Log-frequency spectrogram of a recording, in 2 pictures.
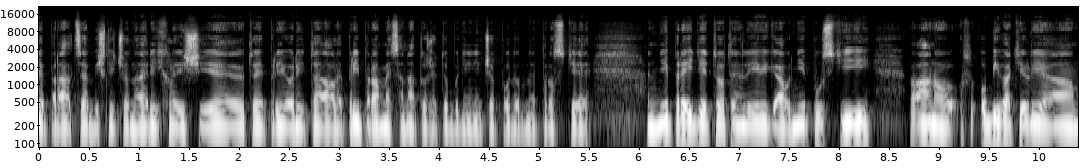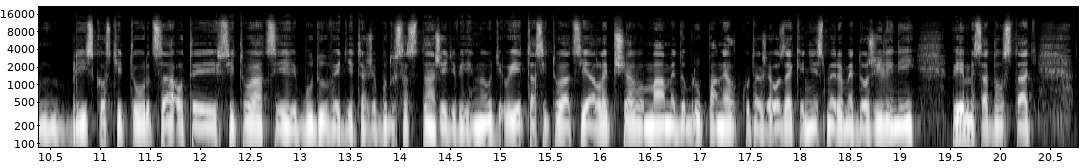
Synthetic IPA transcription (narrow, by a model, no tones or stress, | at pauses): ɛpɾaːt͡sɛabiʃlit͡ʃɔnajɾiːxlɛjʃɪɛt̪ɔjɛpɾiɔɾit̪aalɛpɾipɾawmɛsanat̪ɔʒɛt̪ɔbuɟɛɲɪɛt͡ʃɔpɔd̪ɔbnɛːpɾɔscɛ | ɲɛpɾɛjɟɛt̪ɔt̪ɛnlɪɛʋiɡaʊd̪ɲɛpusciːaːnɔɔbiʋacɛʎɪabliːskɔscit̪uɾt͡saʔɔt̪ɛjsit̪uaːt͡siːbud̪uːʋɛɟɪɛc̚t̪aɡʒɛbud̪uːsasnaʒiɟʋiɦnuːɟjɛt̪aːsit̪uaːt͡sialɛpʃɪaalɛbɔmaːmɛd̪ɔbɾuːpanɛlkut̪aɡʒɛɔzajkɛɟɲɛsmɛɾujɛmɛd̪ɔʒiliniʋɪɛmɛsad̪ɔst̪ac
